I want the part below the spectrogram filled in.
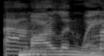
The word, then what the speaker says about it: Marlon Wayans: Myron Waylon's. Yeah. Am I saying his name right now? The Waylon brothers. You know, Marlon Wayans.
